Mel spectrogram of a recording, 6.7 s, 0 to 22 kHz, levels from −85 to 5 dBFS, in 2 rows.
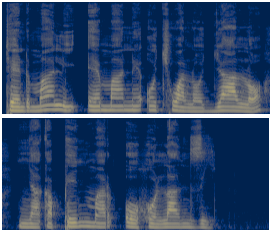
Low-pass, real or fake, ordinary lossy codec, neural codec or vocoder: none; real; none; none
